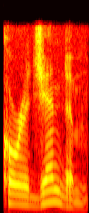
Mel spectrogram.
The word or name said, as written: corrigendum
